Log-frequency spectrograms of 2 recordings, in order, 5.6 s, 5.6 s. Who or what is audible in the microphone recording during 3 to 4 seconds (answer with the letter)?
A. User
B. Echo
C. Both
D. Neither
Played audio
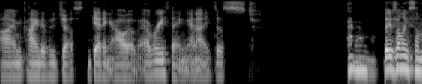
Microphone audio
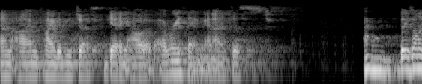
B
